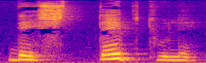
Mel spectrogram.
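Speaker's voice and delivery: slow, drawn-out jibe; exasperated, drawled storybook retort; sarcastic outburst. A narrator's reading. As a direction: burst out, stretching the mock compliment. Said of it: "izbucni Dondănel".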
